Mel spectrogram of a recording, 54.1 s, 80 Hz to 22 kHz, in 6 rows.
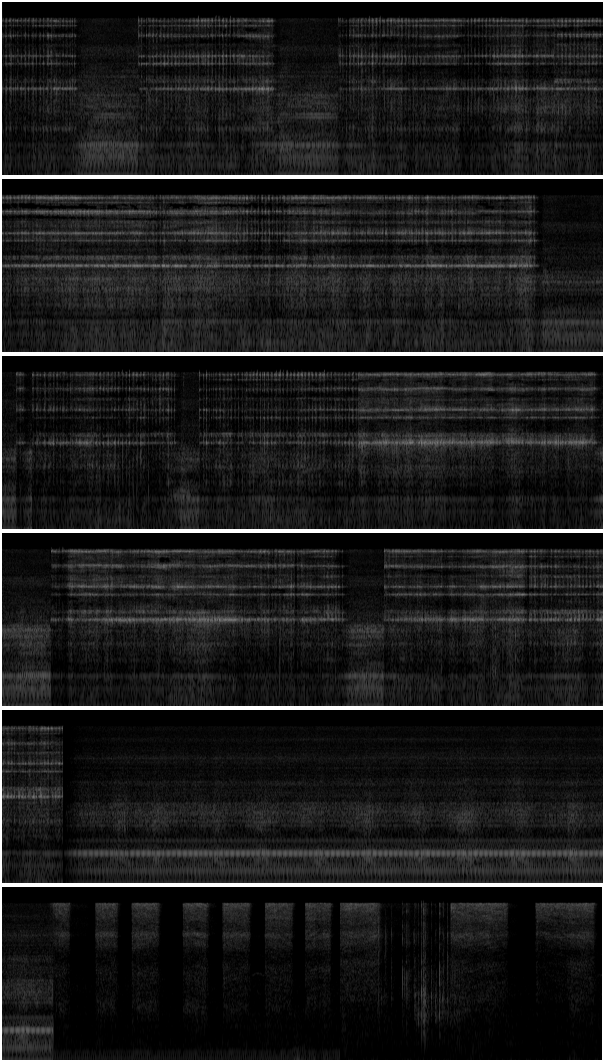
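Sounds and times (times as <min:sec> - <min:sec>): bench grinder grinding metal: 0:00.0 - 0:37.0, 0:37.7 - 0:45.9
spray paint spurts: 0:45.9 - 0:54.0.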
